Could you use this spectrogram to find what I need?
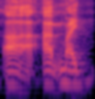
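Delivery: usual speaking voice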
